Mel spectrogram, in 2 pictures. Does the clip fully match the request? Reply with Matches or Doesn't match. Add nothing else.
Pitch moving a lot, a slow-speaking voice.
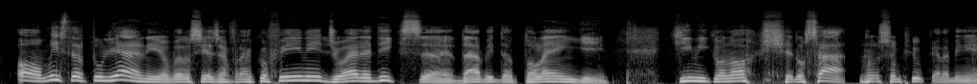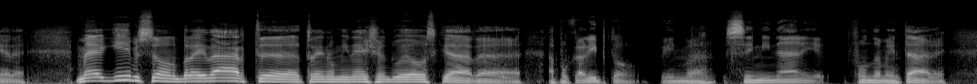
Matches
